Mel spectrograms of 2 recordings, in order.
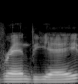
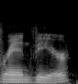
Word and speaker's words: Ranvier: are called nodes of ranvier or nodes of ranvier I've heard it pronounced both ways and what literally happens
